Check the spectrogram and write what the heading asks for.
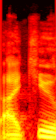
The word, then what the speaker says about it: ikuw: And it really represents, as Leanne had pointed out, we pronounce it IQ, like intellectual quotient.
